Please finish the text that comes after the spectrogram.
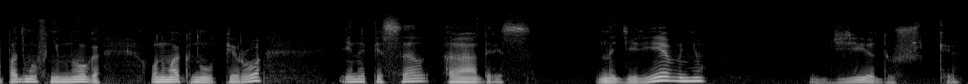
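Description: A man narrating a classic story for radio, with expressive, measured, dramatic storytelling. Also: on the low side, no room sound.

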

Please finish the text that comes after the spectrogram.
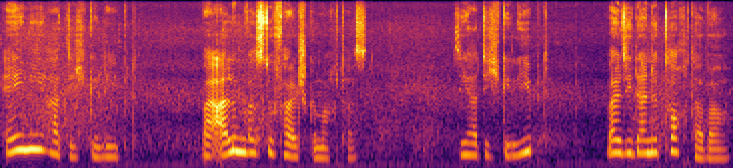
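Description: Virtual doll-like girl, radio drama: measured, unhurried, mournful yet defiant, higher register, over noisy ambience. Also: lively intonation, a little mellow. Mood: quietly defiant. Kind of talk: German radio play acting.

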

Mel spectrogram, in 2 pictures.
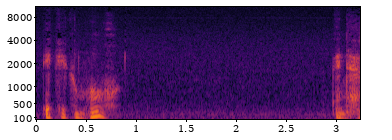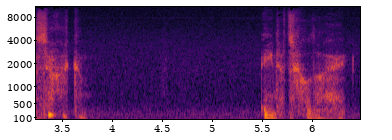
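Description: An actor playing a dazed, horrified man narrating a nightmare in a radio play, hushed, husky and haunted. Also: low voice, very animated, slow pace, in a whisper, heavily acted.

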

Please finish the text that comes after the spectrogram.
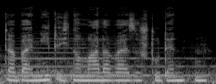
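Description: Frank young daughter, played by an actress, music behind. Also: female voice, fairly low pitch, monotone, a little fast, close to an everyday voice. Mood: reflective. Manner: direct, dry, teasing. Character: frank, teasing young daughter narrating a summer memory. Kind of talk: radio play narration and dialogue.

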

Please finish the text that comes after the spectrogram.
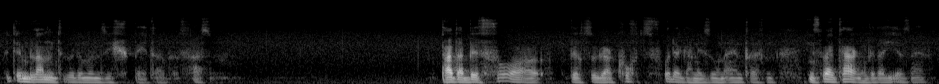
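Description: An actor playing a tormented, fanatical renegade missionary who worships evil, in a feverish radio drama monologue from the 1960s. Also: male voice, moderate pace, gravelly. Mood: tense, brooding. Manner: feverish, swinging from hushed whispering to shrill ecstatic cries. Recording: hissy 1960s radio recording.

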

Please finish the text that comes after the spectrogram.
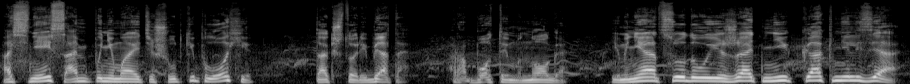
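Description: An actor playing a hospitable, jolly geologist and cook at a polar station in a children's educational audio drama, with an animated, explanatory way of talking. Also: male voice, mid-range voice, unhurried, slight background noise, lightly acted. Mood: enthusiastic explaining. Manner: animated, chuckling, explanatory, hearty.

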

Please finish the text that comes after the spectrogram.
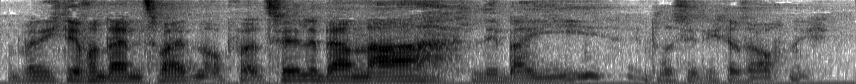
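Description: Actor as a dry, sardonic private detective. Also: male voice, medium pitch, vocal fry, a little mellow, slight background noise, close to an everyday voice. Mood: mocking probing. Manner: dry, mocking, deliberate storytelling. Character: sardonic, shrewd private detective who tells the story himself. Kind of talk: German radio crime drama acting with first-person narration.

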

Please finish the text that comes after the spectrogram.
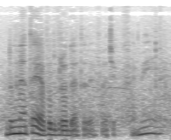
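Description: A woman's voice: deep voice, background noise. An actress playing a teasing, ironic society lady with an arch, theatrical manner in a Romanian radio play. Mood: flirtatious, weary.

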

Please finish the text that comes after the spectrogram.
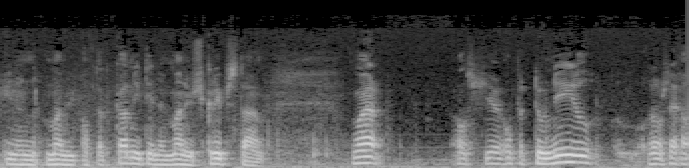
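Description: An older man, a veteran radio actor, reminiscing and explaining deliberately in an interview. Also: mid-range voice. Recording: dull lo-fi archive recording, faint noise.

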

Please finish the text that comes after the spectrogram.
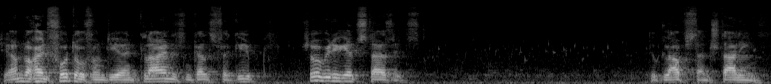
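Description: An actor playing a grave war veteran in a radio drama, addressing a fallen comrade in a solemn, deliberate way. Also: male voice, on the low side, darkish tone, lightly acted. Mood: solemn, insistent.

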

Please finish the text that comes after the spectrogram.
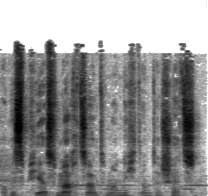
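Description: An actor playing a disillusioned, courteous politician in a radio play, speaking in a measured, formal way. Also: male voice, mid-range voice, completely flat delivery, music in the background, lightly acted. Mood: bitter, measured. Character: disillusioned, earnest politician, gently courteous lover.

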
